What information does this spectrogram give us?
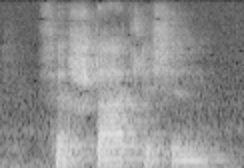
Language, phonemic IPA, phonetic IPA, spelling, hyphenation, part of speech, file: German, /fɛʁˈʃtaːtlɪçən/, [fɛɐ̯ˈʃtaːtlɪçn̩], verstaatlichen, ver‧staat‧li‧chen, verb, De-verstaatlichen.ogg
- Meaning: to nationalize, to socialize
